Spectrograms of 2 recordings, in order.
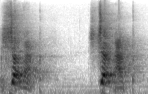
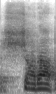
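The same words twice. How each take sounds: First: High, sudden "shut up"; comic annoyed "shut up". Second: Said in the usual way. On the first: Acted. Actor to annoying sidekick, high comic annoyance. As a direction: snap "shut up" as a stage bit. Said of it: "I went". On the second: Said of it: "didn't tell him to shut up".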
